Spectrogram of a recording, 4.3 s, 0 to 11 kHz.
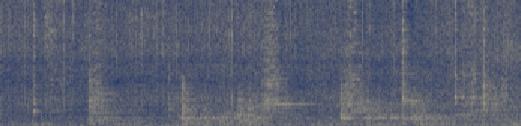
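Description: Scallions and rice fry on a Camp Chef FTG600 flat top griddle for beef fried rice, a constant loud sizzle broken by repeated sharp spatula scrapes and taps against the steel surface.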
